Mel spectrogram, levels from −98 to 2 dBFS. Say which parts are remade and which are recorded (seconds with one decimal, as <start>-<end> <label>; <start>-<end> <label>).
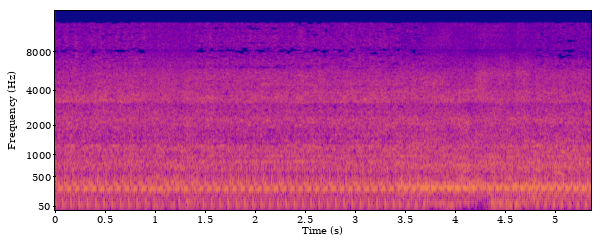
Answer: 0.0-0.9 recorded; 0.9-1.4 remade; 1.4-3.7 recorded; 3.7-4.8 remade; 4.8-5.4 recorded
